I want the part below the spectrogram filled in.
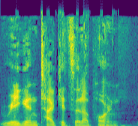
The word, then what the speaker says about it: Regan Taikitsadaporn: Good morning, Regan, and have I got your name right? – Almost. – Go on, give it to me properly. – It's Regan Taikitsadaporn.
